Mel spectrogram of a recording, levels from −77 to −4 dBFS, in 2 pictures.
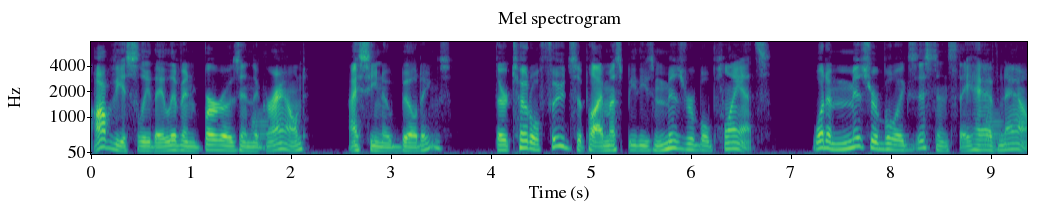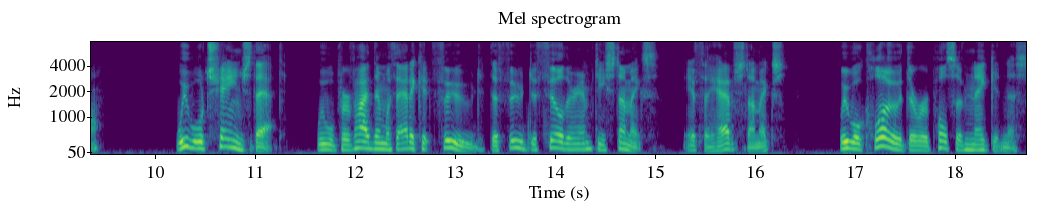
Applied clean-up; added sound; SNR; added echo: neural diffusion model UNIVERSE++.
